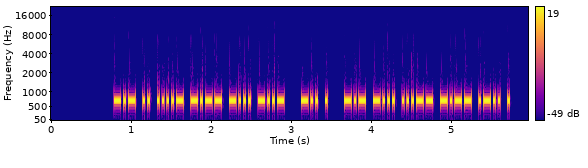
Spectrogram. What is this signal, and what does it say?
Morse code, heard as a keyed tone, about 37 wpm, 700 Hz. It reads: KI4YBX DE KB3YLE
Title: USA Callsign DE Callsign - 6 Characters - 40wpm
